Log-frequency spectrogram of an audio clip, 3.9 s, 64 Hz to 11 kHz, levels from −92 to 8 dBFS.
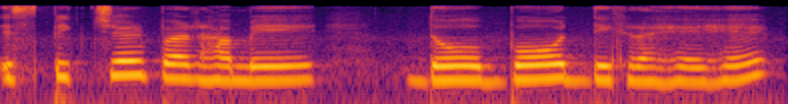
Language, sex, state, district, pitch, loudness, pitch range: Hindi, female, Arunachal Pradesh, Lower Dibang Valley, 215 Hz, -14 LUFS, 210-230 Hz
